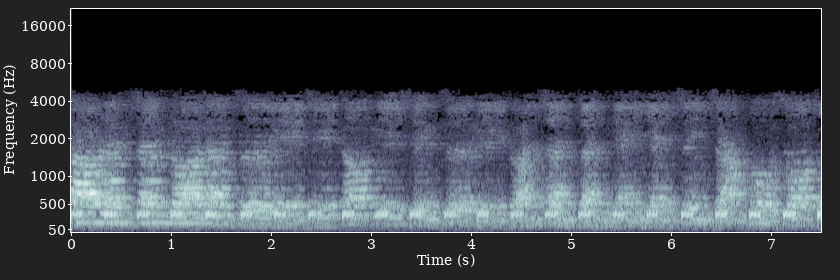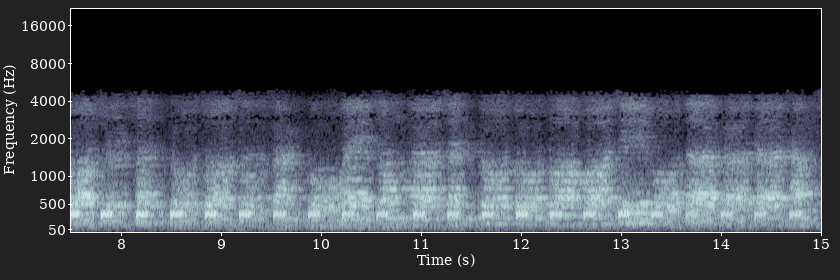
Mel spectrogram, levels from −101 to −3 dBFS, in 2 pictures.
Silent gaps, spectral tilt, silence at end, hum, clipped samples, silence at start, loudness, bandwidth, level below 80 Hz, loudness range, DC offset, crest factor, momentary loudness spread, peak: none; -6 dB/octave; 0 s; none; under 0.1%; 0 s; -23 LUFS; 4.8 kHz; -58 dBFS; 3 LU; under 0.1%; 16 dB; 6 LU; -6 dBFS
